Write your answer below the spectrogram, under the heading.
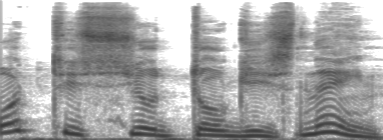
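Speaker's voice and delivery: giant ogre character voice. Voicing an ogre asking a dog's name: ogre character voice. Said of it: "this ogre's, like, twelve feet tall".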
